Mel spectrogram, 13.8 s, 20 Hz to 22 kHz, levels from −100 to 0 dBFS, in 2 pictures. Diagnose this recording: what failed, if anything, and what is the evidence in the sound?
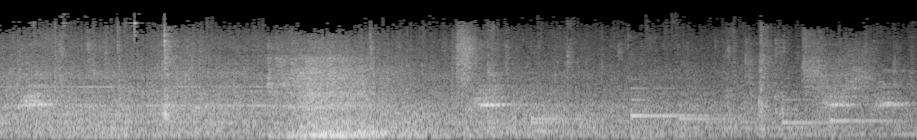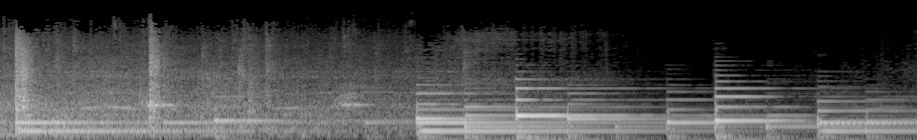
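Nothing failed here: no stage of the chain, from the analogue wiring and converter through the driver, processing and transmission to storage and playback, leaves any mark on this recording. There is no event anywhere in the sound that points to a fault, so there is nothing to diagnose.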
